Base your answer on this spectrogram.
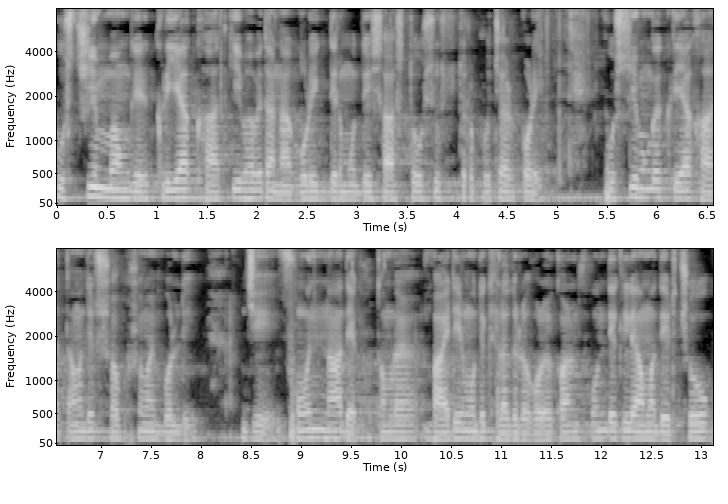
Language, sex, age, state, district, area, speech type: Bengali, male, 18-30, West Bengal, Purba Bardhaman, urban, spontaneous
